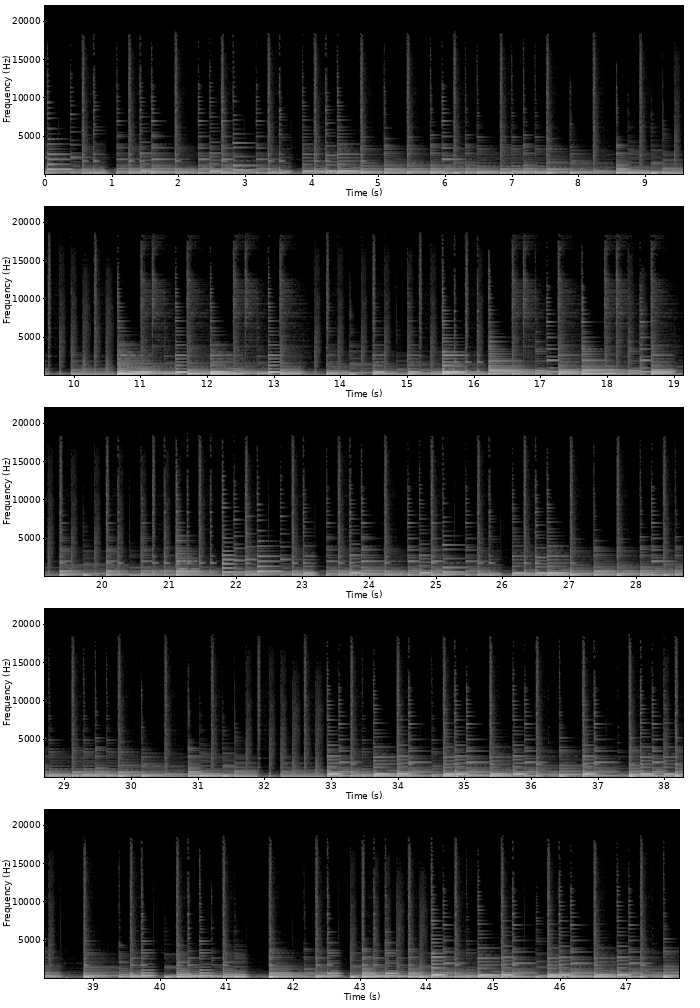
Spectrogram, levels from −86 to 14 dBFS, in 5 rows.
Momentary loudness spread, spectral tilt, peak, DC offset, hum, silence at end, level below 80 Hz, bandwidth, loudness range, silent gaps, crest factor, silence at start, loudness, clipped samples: 10 LU; -7 dB/octave; -2 dBFS; under 0.1%; none; 0 s; -52 dBFS; 18 kHz; 5 LU; none; 22 dB; 0 s; -25 LUFS; under 0.1%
